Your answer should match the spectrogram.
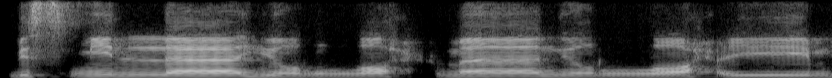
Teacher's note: huruf ro yang berharokat fathah, baik itu dia ada tasdidnya, kemudian dia tidak ada tasdidnya, maka harus dibaca tebal ya Ibu, atau dibaca tafkhim.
